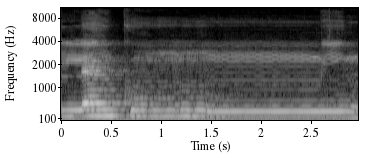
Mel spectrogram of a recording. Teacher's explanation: काफ को मीम से मिलाएंगे, फिर दोनों मीमें एक साथ आ गई हैं लिहाजा इन दोनों को हम आपस में मिला देंगे गुन्ना के साथ। फिर इस मीम को हम नून साकिन से मिलाएंगे इख्फा यानी गुन्ने के साथ।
